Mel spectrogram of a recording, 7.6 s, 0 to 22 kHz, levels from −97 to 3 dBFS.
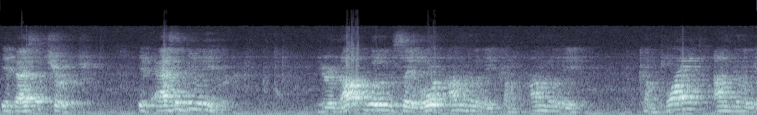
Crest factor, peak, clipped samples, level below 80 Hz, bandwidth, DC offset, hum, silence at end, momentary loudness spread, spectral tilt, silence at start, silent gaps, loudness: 16 dB; 0 dBFS; under 0.1%; -36 dBFS; 8.4 kHz; 0.9%; none; 0 s; 23 LU; -7.5 dB/octave; 0 s; none; -15 LUFS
